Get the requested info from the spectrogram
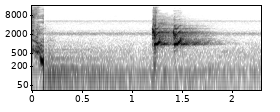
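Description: Two short, sharp cartoon sound effects about a second in, a fifth of a second apart, each ringing briefly as a tone before fading.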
